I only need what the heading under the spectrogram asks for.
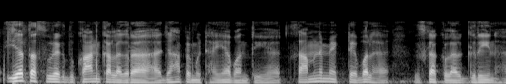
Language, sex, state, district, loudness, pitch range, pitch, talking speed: Hindi, male, Jharkhand, Palamu, -17 LUFS, 95-120 Hz, 105 Hz, 260 wpm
